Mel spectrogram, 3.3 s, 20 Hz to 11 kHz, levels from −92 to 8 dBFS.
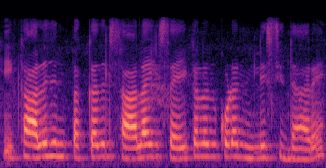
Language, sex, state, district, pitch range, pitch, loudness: Kannada, female, Karnataka, Koppal, 220-250 Hz, 240 Hz, -17 LUFS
